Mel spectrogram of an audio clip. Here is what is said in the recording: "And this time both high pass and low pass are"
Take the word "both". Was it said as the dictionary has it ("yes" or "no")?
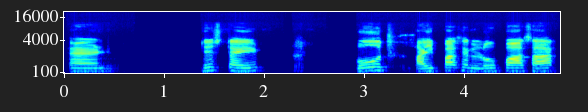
no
